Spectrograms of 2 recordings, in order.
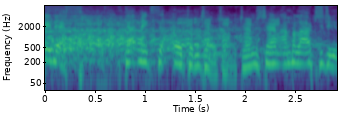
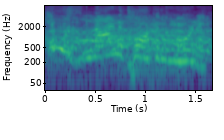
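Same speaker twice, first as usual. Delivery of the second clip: high, indignant exclamation; mock outrage; 8 semitones higher, 4 dB louder than usual. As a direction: protest in a raised, scandalized voice. Outraged reaction to driver's question.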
